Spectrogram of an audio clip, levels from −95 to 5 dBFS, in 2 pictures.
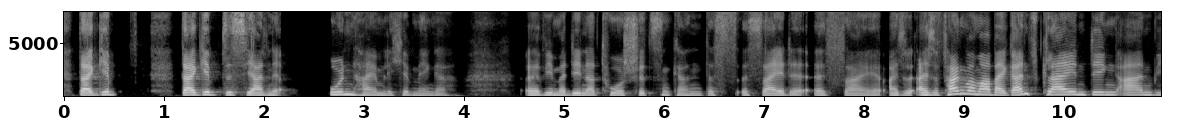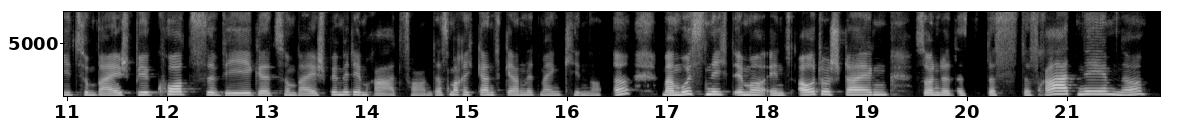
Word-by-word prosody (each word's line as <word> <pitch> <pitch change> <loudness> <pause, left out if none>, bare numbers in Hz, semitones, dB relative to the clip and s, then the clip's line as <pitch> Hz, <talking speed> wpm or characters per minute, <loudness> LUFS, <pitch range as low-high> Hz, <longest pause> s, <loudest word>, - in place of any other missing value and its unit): da 190 0 +9
gibt 225 +3 +2 0.6
da 210 -1 +10
gibt 225 0 +2
es 215 0 +2
ja 185 -2 +5
'ne 185 +1 -3 0.5
unheimliche 180 -9 0
Menge, 155 -4 -8 0.7
äh, 185 -1 +2
wie 195 - +2
man 180 -1 0
die 185 0 +3
Natur 185 +1 -1
schützen 180 -1 -3
kann, 165 -2 -6
dass 170 0 -5
es 185 0 -5
sei 185 -1 +2
d 195 - -4
es 185 -1 -5
sei 165 -2 -5
also 185 -1 -1
also 195 0 +3
fangen 270 +9 +5
wir 290 - +4
mal 250 -2 +6
bei 200 -2 +5
ganz 235 +9 +4
kleinen 245 -2 +3
Dingen 230 -1 0
an, 210 -1 -1
wie, 205 0 -5
zum 205 -1 -5
Beispiel, 200 +4 -1
kurze 255 -5 0
Wege, 185 +1 -1
zum 185 -1 -7
Beispiel, 175 +5 -4
mit 230 +1 -2
dem 215 -3 -1
Radfahren. 145 -1 -9
Das 195 +5 -5
mache 215 -1 -2
ich 210 - -9
ganz 215 -1 -3
gern 190 -1 -4
mit 185 +1 -7
meinen 170 -1 -8
Kindern, 75 - -11
ne? 240 +8 0 0.3
Man 200 -1 +4
muss 260 +2 +3
nicht 250 -1 +1
immer 220 -2 +1
ins 185 0 -5
Auto 250 +3 +3
steigen, 225 -1 0 0.2
sondern 200 -3 -1
das 185 -1 -6 0.2
das 185 0 -4
das 180 0 -7
Rad 280 +4 +5
nehmen, 270 -1 +1
ne? 240 +5 -3
200 Hz, 180 wpm, -24 LUFS, 180-230 Hz, 0.7 s, da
